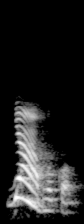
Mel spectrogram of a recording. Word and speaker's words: яблуко: з них падає наголос яблуко скільки складів у цьому слові три склади на який сних падає наголос яблуко на перший склад лелека скільки складів у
